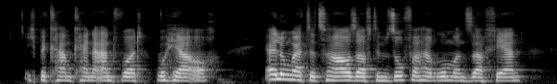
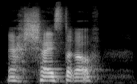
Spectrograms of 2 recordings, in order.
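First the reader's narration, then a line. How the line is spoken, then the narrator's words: Dismissive grumble. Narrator (German): brummte ich wegwerfend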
